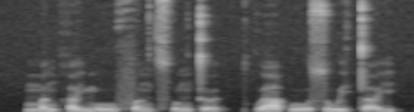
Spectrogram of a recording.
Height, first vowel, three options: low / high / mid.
low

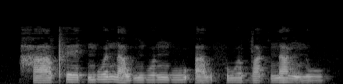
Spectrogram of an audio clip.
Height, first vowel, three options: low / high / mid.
low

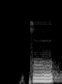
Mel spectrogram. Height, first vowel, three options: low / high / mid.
high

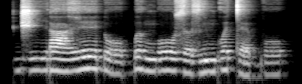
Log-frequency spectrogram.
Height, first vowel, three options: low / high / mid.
high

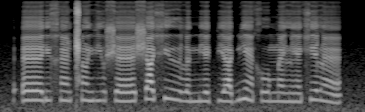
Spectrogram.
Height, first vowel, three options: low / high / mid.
mid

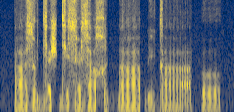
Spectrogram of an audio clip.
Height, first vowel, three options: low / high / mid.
low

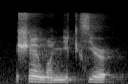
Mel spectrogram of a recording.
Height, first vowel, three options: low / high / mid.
mid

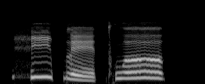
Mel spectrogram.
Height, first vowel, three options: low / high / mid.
high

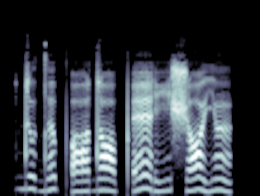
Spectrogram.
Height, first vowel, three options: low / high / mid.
high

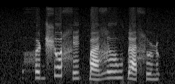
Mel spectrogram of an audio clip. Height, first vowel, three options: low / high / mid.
mid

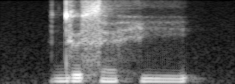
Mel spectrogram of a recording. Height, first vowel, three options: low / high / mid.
high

